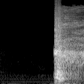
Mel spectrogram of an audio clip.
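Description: A single loud cough bursts out sharply after a moment of silence, rough and breathy, with no talking around it.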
